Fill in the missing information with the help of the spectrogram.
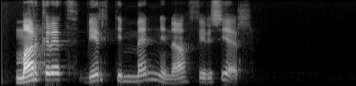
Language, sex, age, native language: Icelandic, male, 30-39, Italian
